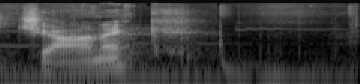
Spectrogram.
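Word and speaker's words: Jonic: um my name is johnic uh J jic is a kind of different name it rhymes with Sonic and it starts with a Jay that's how I explain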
